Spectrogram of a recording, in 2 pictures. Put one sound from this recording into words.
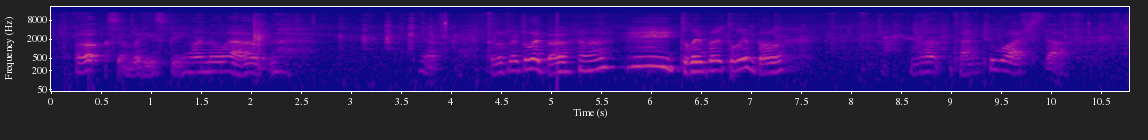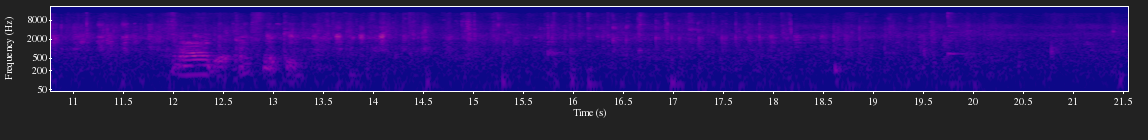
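Small puppy paws patter softly on a hard floor.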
